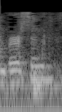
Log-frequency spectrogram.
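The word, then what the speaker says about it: Bersin: My name is Ron Burson. Last name is spelled B as in boy, E-R-S-I-N.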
